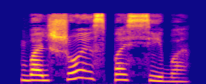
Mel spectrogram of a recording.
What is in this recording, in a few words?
russian phrases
